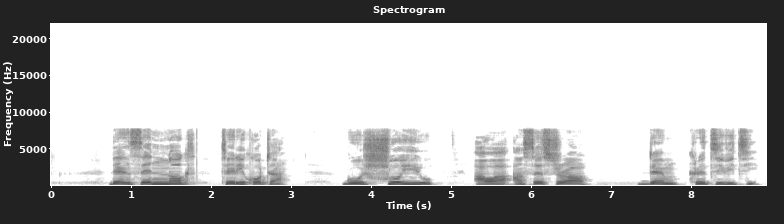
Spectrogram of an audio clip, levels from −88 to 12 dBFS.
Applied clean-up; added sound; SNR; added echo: none; none; none; none.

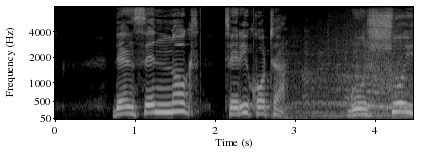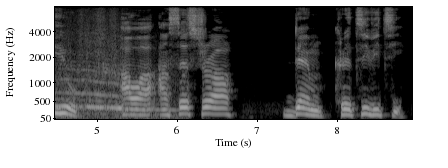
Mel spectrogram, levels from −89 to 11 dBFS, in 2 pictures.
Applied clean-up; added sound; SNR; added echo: none; Motorcycle / Engine; 9 dB; none.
